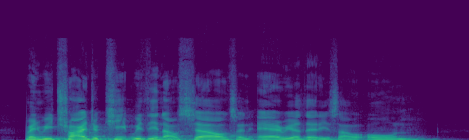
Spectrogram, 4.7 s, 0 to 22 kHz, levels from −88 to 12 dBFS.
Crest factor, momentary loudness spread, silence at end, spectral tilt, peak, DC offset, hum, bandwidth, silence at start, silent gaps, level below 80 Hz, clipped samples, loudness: 16 dB; 9 LU; 0.45 s; -7 dB/octave; -10 dBFS; under 0.1%; none; 12 kHz; 0.25 s; none; -64 dBFS; under 0.1%; -26 LUFS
